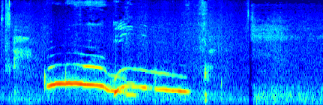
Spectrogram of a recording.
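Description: A drawn-out whining cry of about two seconds, sliding slowly down in pitch, with a second, wavering line joining it partway through.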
